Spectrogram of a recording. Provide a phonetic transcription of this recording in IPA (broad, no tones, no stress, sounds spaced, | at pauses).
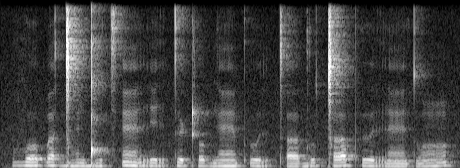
v o ɓ ʌ ɡ͡ǀ ɛ̃ ɡ͡ǃ i t͡sʼ ɛ̃ r i r t ɯ ʈʰ o ɡ ɛ̃ pʼ u r tʼ ʌ ɡ u ǀ ʌ pʰ ɯ r ɛ̃ t w õ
